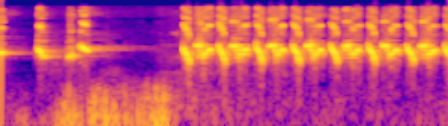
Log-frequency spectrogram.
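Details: Yellow-vented bulbul giving a few slurred notes over low rustling, then a fast, even rattle of repeated notes, about four per second.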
